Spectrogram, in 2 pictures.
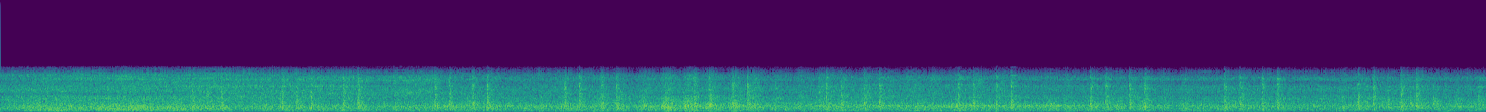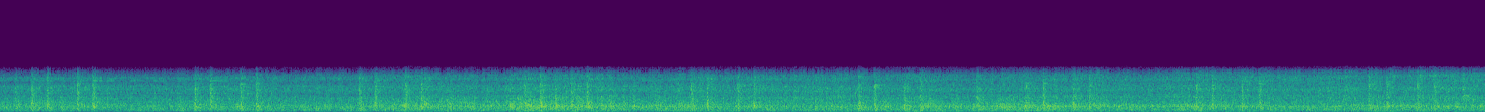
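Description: KiwiRail freight train rolling past: a steady rumble of steel wheels on rail, with rapid clicking as the wheels cross the rail joints, swelling up in the first second.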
